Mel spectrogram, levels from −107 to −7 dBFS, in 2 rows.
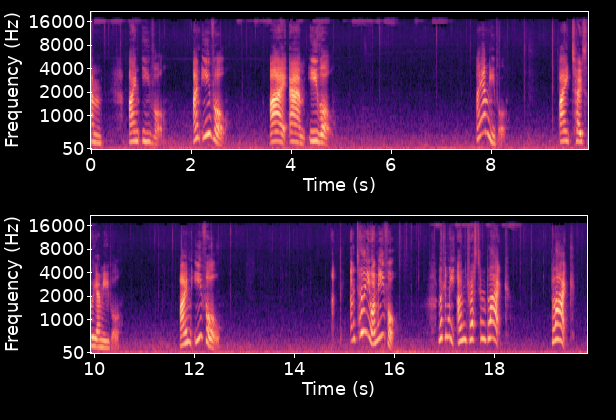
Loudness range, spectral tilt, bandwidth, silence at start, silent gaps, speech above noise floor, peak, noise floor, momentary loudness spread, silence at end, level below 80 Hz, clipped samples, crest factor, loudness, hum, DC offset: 12 LU; -3 dB/octave; 17.5 kHz; 0 s; none; 30 dB; -2 dBFS; -50 dBFS; 22 LU; 0.45 s; -48 dBFS; under 0.1%; 22 dB; -20 LUFS; none; under 0.1%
